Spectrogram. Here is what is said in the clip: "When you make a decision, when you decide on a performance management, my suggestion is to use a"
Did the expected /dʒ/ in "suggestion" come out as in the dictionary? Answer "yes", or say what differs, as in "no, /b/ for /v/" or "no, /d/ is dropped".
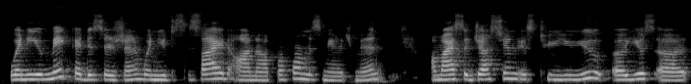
yes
